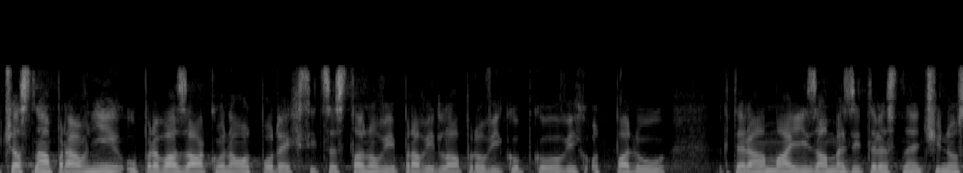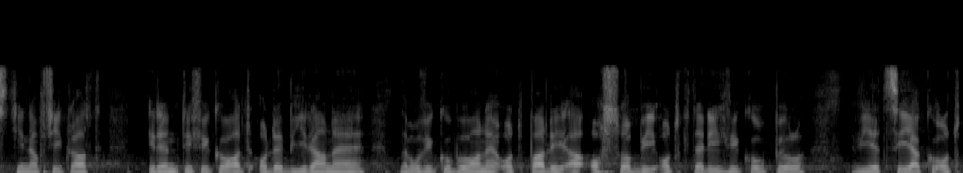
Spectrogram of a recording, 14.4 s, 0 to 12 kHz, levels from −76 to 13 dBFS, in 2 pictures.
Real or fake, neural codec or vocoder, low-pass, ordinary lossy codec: real; none; 7.2 kHz; MP3, 96 kbps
